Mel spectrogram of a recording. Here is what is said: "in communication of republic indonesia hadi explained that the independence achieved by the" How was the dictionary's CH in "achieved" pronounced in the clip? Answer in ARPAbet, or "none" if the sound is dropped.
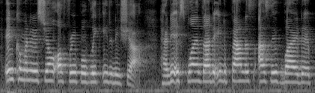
S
